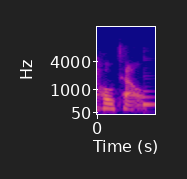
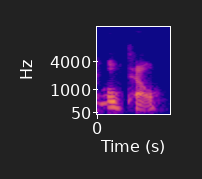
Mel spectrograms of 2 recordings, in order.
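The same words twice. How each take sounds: First: The word begins with an audible h sound. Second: The word begins with no h sound. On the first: "You don't say hotel" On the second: "You just forget that it exists"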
